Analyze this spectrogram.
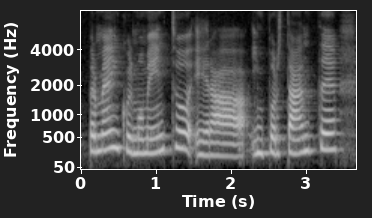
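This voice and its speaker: In a quiet background, a woman is talking. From northern Italy, Lombardy (Castiglione delle Stiviere); Lombardy, Italy. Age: 20s. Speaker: trainee lawyer and activist; trainee lawyer. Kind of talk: personal testimony to camera. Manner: hesitant, frequent filler sounds. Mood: warm, reflective. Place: studio.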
